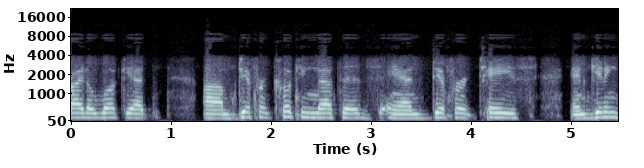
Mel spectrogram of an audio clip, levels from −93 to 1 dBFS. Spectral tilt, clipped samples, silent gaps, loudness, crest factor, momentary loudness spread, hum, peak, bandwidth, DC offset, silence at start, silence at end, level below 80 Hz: -8.5 dB/octave; under 0.1%; none; -19 LUFS; 16 dB; 5 LU; none; -2 dBFS; 8.8 kHz; under 0.1%; 0 s; 0 s; -56 dBFS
